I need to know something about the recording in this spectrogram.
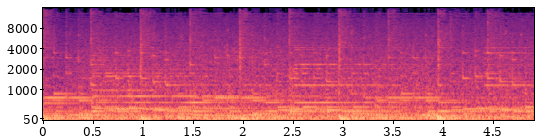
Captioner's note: wind rustling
